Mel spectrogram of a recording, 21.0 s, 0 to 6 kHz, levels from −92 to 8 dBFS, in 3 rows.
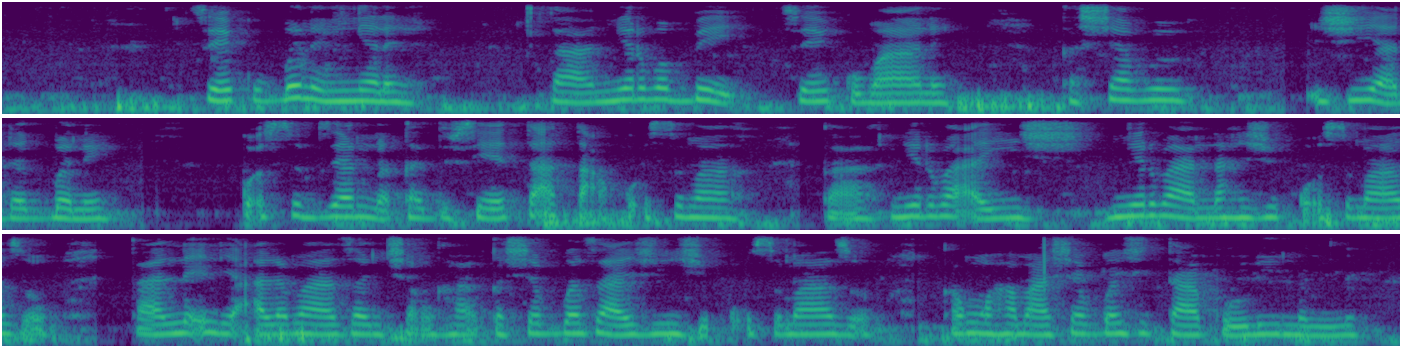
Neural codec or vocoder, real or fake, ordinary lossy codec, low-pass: none; real; Opus, 64 kbps; 5.4 kHz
